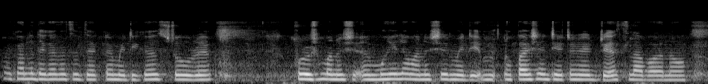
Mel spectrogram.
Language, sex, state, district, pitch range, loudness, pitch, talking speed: Bengali, female, Assam, Hailakandi, 220-235 Hz, -17 LUFS, 225 Hz, 145 wpm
